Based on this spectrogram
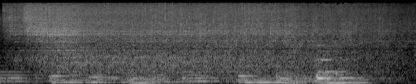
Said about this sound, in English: While the shallots were frying in the wine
